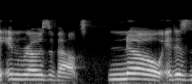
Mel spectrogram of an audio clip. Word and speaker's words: Roosevelt: And Roosevelt, that V, so somebody asked in the chat if the V sound is the same as the W sound. It is not. It is not. They are two different sounds. W's, for everyone listening, wah, wah, wah, wah. W is wah. Your mouth is just wah, doing that with your lips. But the V sound, you're using your bottom lip and your top teeth touching your bottom lip.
